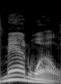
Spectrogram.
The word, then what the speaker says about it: Manuel: Yes, that's how it's spelt, yeah. Dummy, I'm but it's saying. Pronounced Manuel. Yeah. – Shut up. Shut up. – It's like he's a healthy dude. He's Manuel.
